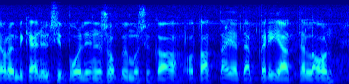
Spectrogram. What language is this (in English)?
Finnish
